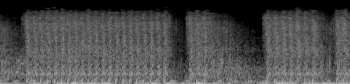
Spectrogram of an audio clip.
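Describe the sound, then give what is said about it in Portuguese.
Submachine gun fire in long, rapid bursts, loud, with brief pauses between volleys and dense rattling shots packed tightly together. “Pegou a submetralhadora, apontou e continuou.”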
